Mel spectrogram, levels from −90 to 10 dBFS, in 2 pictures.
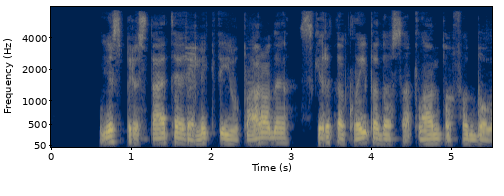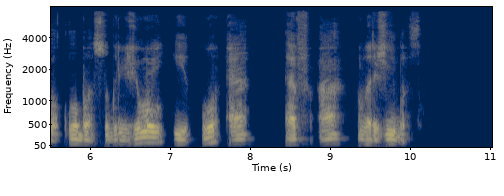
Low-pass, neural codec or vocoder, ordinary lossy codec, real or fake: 7.2 kHz; codec, 44.1 kHz, 3.4 kbps, Pupu-Codec; MP3, 48 kbps; fake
